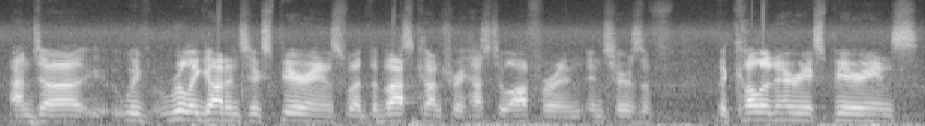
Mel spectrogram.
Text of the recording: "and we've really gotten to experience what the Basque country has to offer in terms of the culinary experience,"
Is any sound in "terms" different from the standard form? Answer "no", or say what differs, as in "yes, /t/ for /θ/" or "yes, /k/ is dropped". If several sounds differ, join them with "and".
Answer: no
